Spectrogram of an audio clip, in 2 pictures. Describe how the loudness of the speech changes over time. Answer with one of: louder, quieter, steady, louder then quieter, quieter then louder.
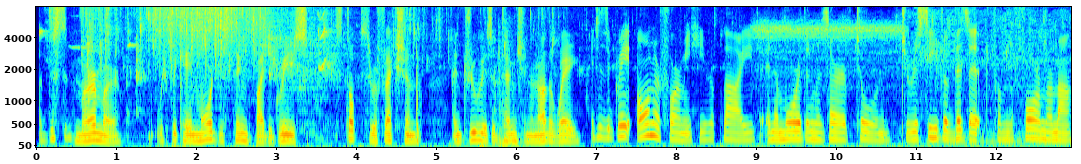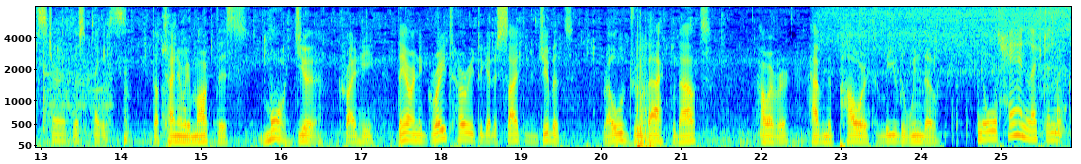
steady.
